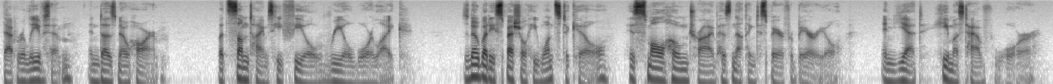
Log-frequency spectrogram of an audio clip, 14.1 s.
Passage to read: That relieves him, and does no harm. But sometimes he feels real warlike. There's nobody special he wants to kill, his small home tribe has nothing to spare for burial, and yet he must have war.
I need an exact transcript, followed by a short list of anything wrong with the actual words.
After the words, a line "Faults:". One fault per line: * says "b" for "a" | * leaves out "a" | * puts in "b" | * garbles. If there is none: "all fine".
That relieves him, and does no harm. But sometimes he feel real warlike. There's nobody special he wants to kill, his small home tribe has nothing to spare for burial, and yet he must have war.
Faults:
* says "feel" for "feels"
